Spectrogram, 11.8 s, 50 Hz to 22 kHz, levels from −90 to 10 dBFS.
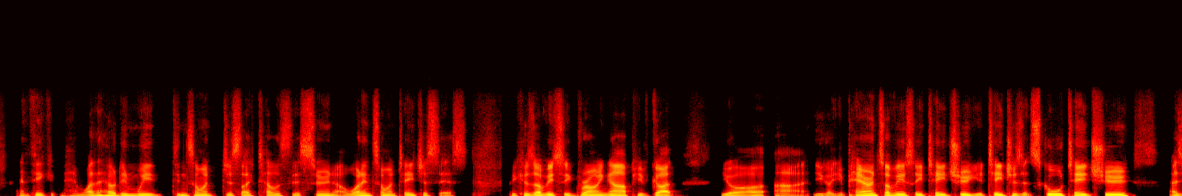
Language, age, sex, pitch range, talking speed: English, 20-39, male, 105-130 Hz, 225 wpm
